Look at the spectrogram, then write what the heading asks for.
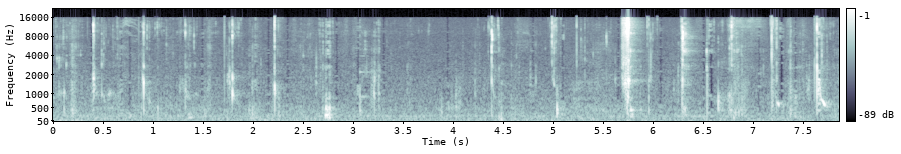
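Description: Close-miked chewing and lip-smacking of a person eating pan-fried pelmeni dumplings: scattered short wet clicks and smacks, with a louder smack about two-thirds of the way through.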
